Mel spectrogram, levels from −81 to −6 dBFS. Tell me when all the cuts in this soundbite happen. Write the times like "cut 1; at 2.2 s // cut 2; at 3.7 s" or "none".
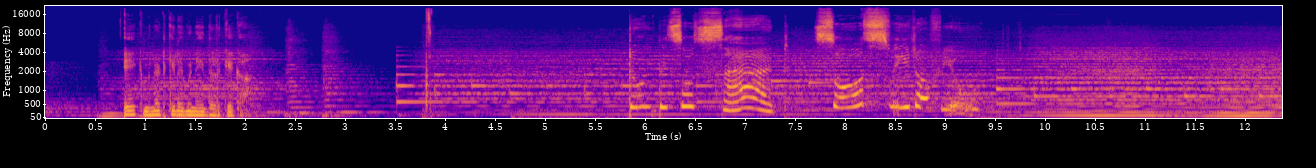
none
